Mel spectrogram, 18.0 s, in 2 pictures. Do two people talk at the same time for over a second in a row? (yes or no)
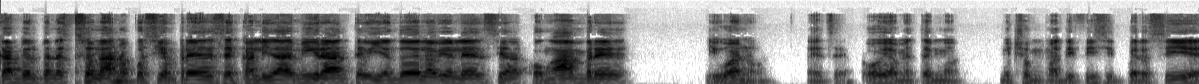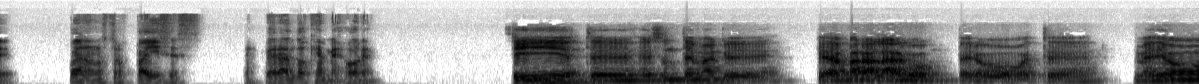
no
